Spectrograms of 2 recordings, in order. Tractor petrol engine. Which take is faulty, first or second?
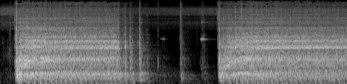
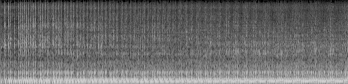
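first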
